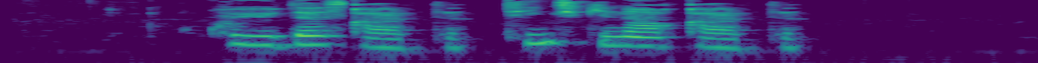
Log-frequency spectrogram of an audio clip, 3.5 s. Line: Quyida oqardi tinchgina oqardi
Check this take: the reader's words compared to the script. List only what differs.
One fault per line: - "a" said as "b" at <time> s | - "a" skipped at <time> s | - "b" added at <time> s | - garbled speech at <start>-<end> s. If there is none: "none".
none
